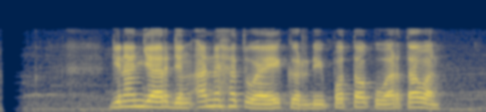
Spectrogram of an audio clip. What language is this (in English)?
Sundanese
